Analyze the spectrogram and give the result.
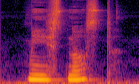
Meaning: room (separate part of a building, enclosed by walls, a floor and a ceiling)
- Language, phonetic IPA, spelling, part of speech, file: Czech, [ˈmiːstnost], místnost, noun, Cs-místnost.ogg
